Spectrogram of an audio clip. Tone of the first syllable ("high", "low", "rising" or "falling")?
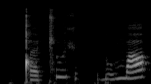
low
